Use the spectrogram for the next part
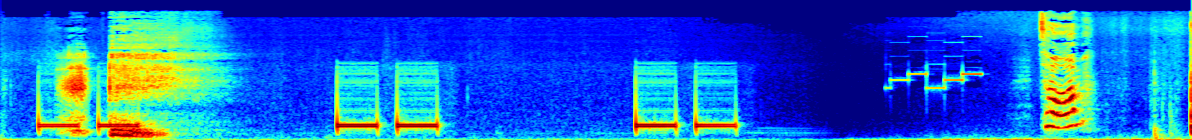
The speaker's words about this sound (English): Your phone's ringing. Yeah, I know.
